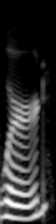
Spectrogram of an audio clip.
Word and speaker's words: word: to the Y billiard worth and word are a good combination because they're both spelled with o but sound like e they sound like er were like where were you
